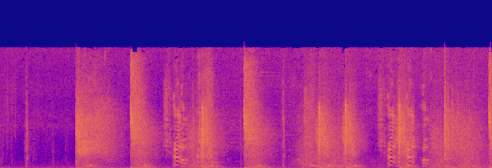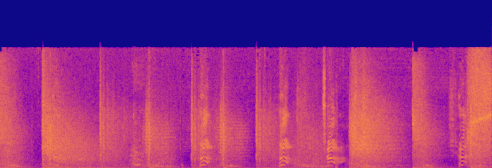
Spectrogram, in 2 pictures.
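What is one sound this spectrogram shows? Punches and kicks land with sharp smacks and thuds.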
